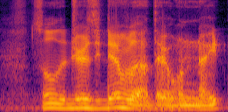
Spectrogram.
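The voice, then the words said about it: Put-on backwoods rural accent. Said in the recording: “Theirs is more like some backwoods, like ... Weird accent. Very, very strange.”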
